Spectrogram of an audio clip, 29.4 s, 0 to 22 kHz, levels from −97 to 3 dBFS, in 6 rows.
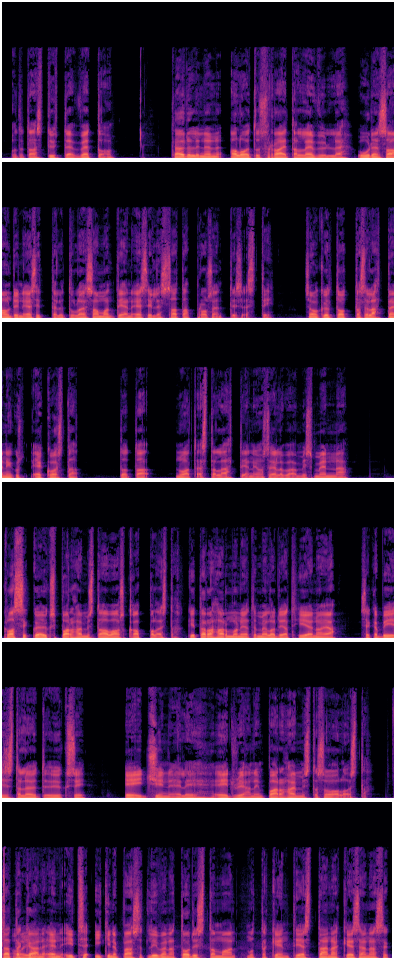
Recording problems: none

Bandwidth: 15.5 kHz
